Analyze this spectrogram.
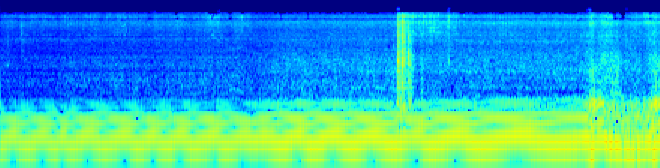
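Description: A rally car engine idles with a deep, steady rumble.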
